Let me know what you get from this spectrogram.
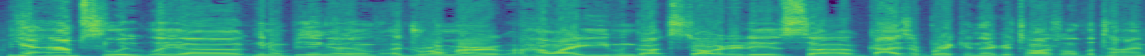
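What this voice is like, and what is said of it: Slight East Coast American accent. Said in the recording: “I just caught that East Coast accent. ... A little bit. ... I definitely heard the East Coast.”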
